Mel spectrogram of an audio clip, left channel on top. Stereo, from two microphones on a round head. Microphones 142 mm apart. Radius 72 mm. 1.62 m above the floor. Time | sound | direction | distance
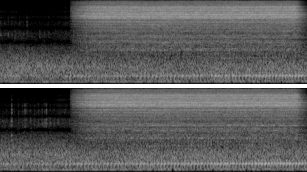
0.7 | a hiss | centre (ahead or behind) | 1.1 m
